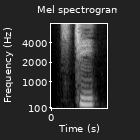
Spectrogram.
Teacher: suena como un soplo suave con la lengua cerca del techo de la boca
